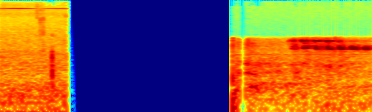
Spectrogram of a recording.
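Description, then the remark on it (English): Birds sing faintly in Epping Forest, with thin repeated chirps over a soft, steady outdoor hiss. A stretch of complete silence comes first, before the ambience returns. “Um, I'm recording it in the forest of Epping. So the birds are singing and it's just full of life everywhere.”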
